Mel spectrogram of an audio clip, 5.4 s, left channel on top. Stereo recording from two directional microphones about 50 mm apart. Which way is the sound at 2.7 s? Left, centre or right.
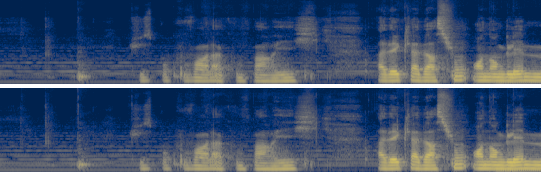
Right.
